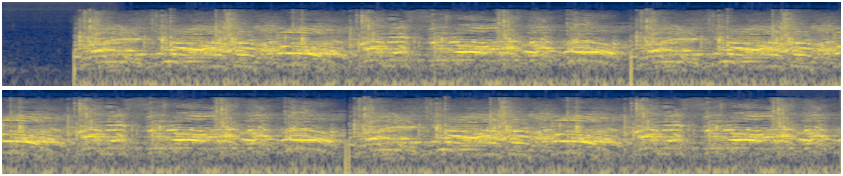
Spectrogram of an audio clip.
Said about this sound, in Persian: شعاری رو میشنویم که همین ساعتی پیش منتشر شد.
